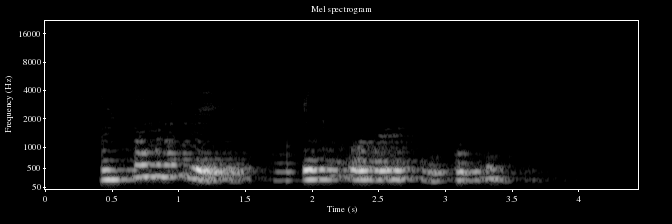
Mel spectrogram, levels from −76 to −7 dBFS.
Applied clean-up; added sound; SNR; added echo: neural mask model DeepFilterNet 3.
